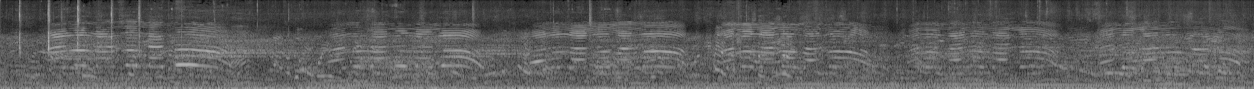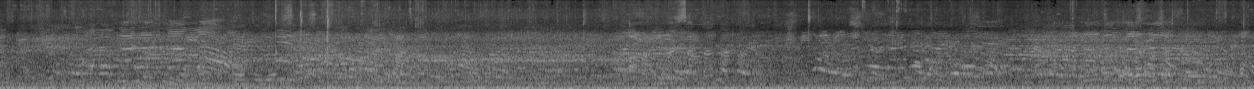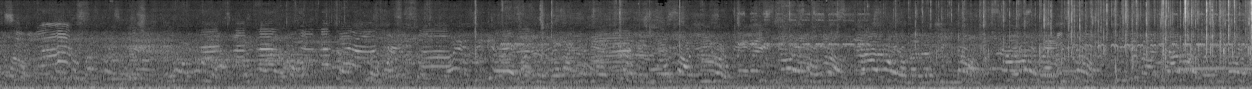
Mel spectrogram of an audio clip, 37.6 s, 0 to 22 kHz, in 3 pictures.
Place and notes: Zhongxiao W. Rd., Taipei City - Road corner
Protest actions are expected to be paralyzed major traffic roads, Opposition to nuclear power, Protest
Sony PCM D50+ Soundman OKM II
Zhongzheng District, Taipei City, Taiwan, 27 April 2014, 16:08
